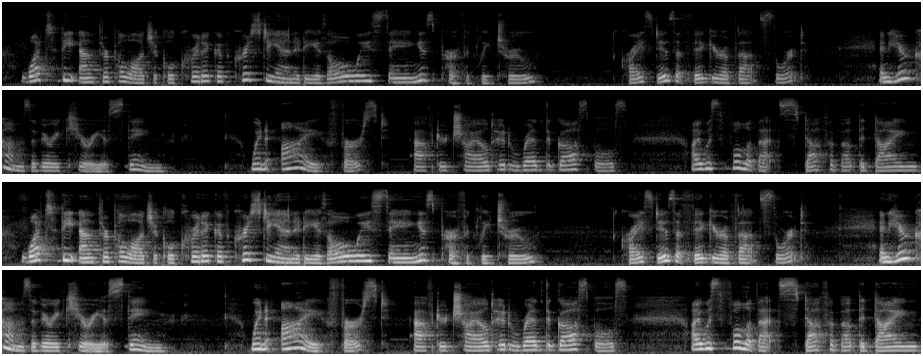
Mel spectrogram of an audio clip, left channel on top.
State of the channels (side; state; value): left; quieter; 9.2 dB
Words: What the anthropological critic of Christianity is always saying is perfectly true. Christ is a figure of that sort. And here comes a very curious thing. When I first, after childhood, read the Gospels, I was full of that stuff about the dying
